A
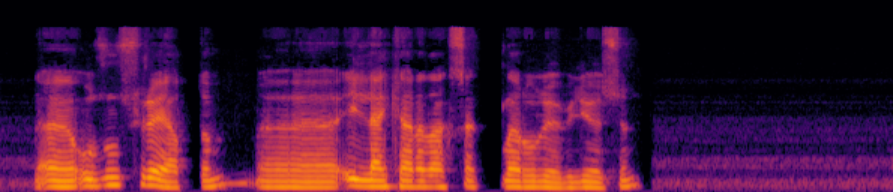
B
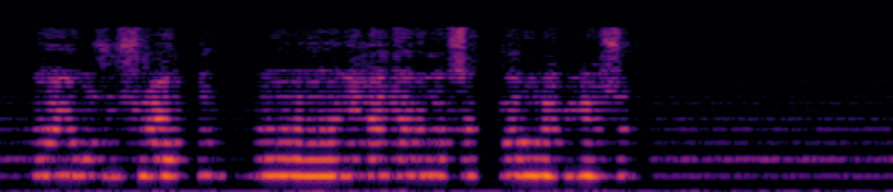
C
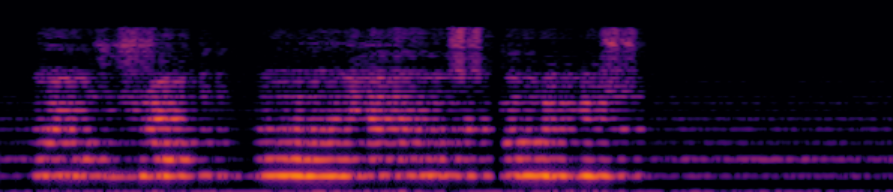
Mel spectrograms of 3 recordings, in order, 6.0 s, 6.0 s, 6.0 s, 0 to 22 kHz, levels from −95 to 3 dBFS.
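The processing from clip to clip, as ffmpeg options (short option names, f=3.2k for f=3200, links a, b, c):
-af "afftfilt=real='re*4*eq(mod(b,16),0)':imag='im*4*eq(mod(b,16),0)':win_size=2048:overlap=0.75,volume=-6.5dB"
-af "aecho=1:1:108:0.562"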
